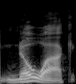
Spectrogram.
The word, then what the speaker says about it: Nowak: Nowak. He spells it the same way as I do, but he pronounces it with a W, Nowak, and no relation.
